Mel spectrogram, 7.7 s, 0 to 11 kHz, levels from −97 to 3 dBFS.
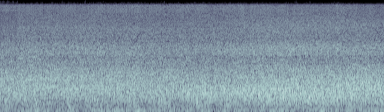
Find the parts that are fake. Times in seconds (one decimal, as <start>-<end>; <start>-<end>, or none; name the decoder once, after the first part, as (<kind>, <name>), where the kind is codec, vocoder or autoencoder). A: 0.0-7.7 (vocoder, WaveNeXt)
